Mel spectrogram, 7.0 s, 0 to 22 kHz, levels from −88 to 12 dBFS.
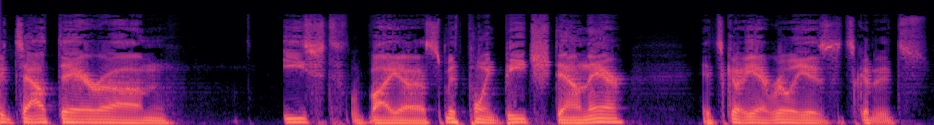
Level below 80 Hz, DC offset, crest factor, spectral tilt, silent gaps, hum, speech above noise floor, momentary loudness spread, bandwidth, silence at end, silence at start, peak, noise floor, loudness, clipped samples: -30 dBFS; under 0.1%; 12 dB; -6 dB/octave; none; none; 39 dB; 9 LU; 13.5 kHz; 0.1 s; 0 s; -6 dBFS; -56 dBFS; -17 LUFS; under 0.1%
